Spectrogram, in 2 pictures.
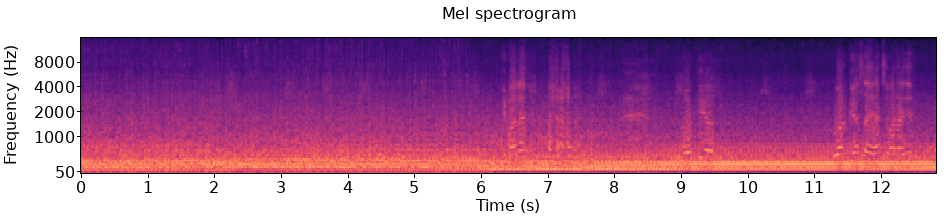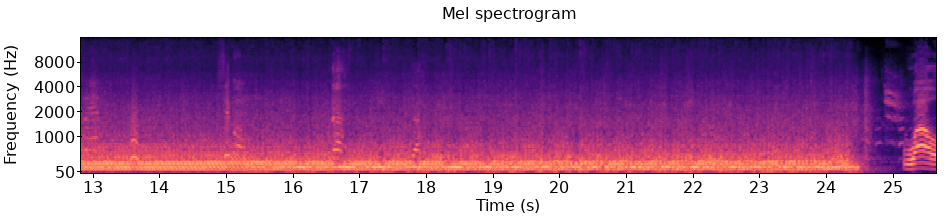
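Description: A motorcycle engine runs with a steady, deep rumble close by.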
